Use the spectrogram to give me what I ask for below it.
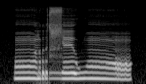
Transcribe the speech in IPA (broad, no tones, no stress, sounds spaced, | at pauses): ɔ̃ r ɮ ɛ w ɔ̃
